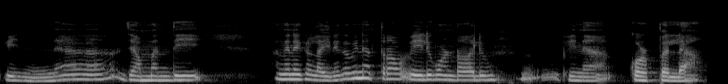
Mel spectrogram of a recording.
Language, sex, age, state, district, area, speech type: Malayalam, female, 45-60, Kerala, Malappuram, rural, spontaneous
